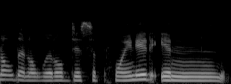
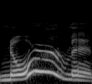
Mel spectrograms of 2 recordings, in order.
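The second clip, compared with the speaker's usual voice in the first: put-on eager, perked-up, excited, lively inflection; 3 semitones higher, 4 dB louder than usual. Recalling a monotone thing that sometimes said Norman excitedly: mock-excited inflection on Norman. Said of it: "with inflection in its voice, ... like it was excited about Norman".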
